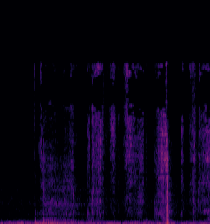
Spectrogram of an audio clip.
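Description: Faint crinkling and rustling of a paper sticky note being handled by fingers, starting about half a second in, with one sharper click a little before the end.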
